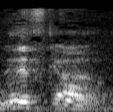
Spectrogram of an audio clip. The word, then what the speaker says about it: Lythgoe: What is it? Lythgoe? No, lythgoe. Lythgoe. You said it right, mate.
